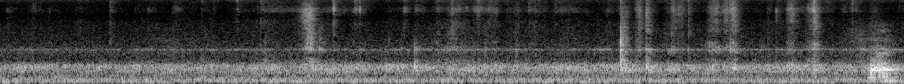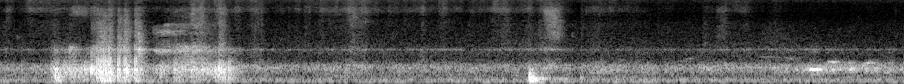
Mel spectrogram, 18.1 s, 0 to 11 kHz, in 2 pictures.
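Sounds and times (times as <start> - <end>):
twine and cloth rustling: 1.6 - 15.4.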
